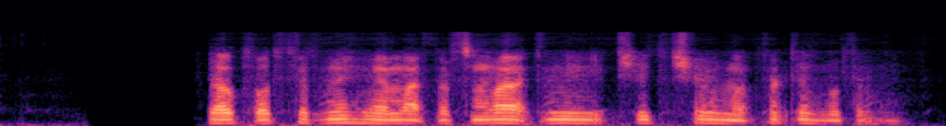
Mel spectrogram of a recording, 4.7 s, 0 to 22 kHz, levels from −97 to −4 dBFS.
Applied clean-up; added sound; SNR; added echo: neural mask model DeepFilterNet 3.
